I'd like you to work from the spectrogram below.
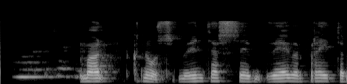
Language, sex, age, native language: Icelandic, male, 13, Icelandic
